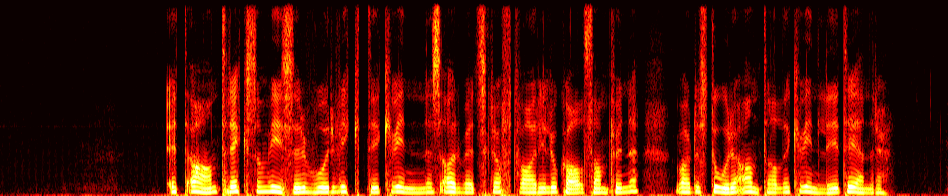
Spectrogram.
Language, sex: Norwegian, female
